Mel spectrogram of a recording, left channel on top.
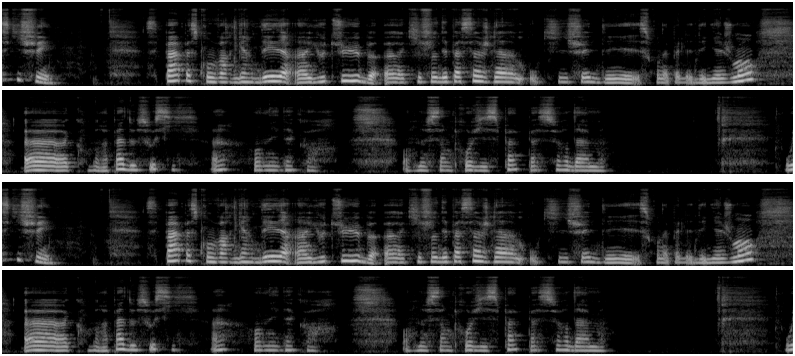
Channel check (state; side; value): normal; both; correlation 0.91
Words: ce qu'il fait. C'est pas parce qu'on va regarder un YouTube qui fait des passages d'âme ou qui fait ce qu'on appelle des dégagements qu'on n'aura pas de soucis. Hein, on est d'accord. On ne s'improvise pas passeur d'âme.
